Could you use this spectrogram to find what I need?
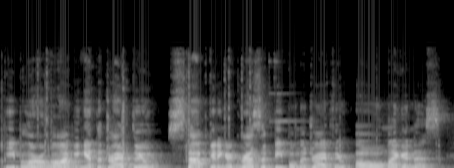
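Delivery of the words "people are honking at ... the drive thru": high, loud, fast playful panic; mock panic. Real, not acted. Streamer overwhelmed by a busy restaurant shift, mock panic. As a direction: cry for help, half joking. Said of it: "I'm feeling overwhelmed here".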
